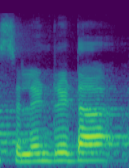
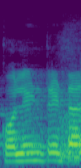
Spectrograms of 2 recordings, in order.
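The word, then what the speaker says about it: Coelenterata: इनको लर्न कैसे करना है, देखो प्रोनाउंसिएशन पोरीफेरा सिलेंट्रेटा, कोलेंट्रेटा नहीं है ये, सिलेंट्रेटा निडेरिया ही बोलते हैं इसको।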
